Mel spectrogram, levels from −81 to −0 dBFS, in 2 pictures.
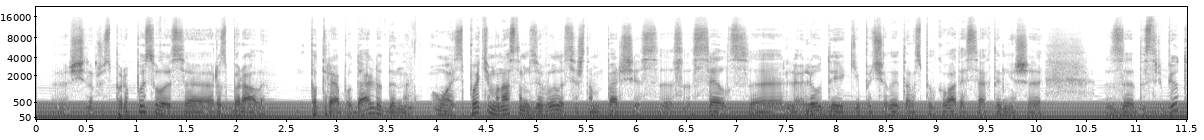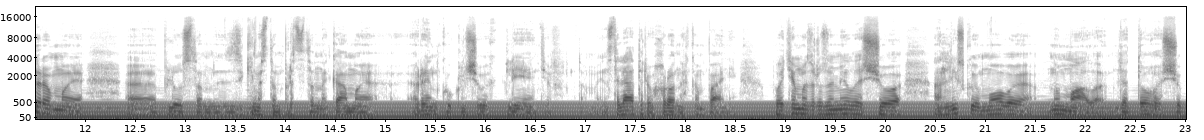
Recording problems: electrical hum; loud; throughout; 60 Hz, 6 dB below the speech

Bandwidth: 16 kHz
